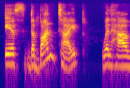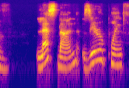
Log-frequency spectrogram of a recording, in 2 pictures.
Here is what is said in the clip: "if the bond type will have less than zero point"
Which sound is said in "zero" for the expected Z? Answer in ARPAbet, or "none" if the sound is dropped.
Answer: Z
